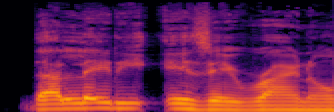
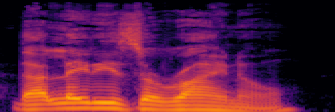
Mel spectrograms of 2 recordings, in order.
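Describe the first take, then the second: First: "is" stressed as its own separate word. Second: Said in the usual way. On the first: Real, not acted. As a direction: lean on "is" to insist. Repeats the line with emphasis.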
